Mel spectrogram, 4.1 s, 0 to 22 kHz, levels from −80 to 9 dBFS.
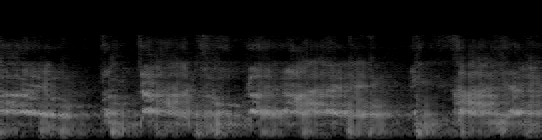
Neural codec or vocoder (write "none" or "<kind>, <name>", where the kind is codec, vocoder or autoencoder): vocoder, Vocos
